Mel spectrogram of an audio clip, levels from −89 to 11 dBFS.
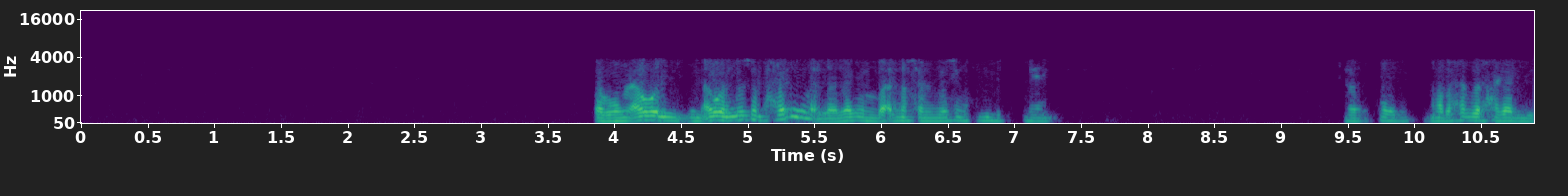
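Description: Speech throughout, with nothing above 3.8 kHz and a rough, muffled, warbly quality beyond what one phone codec produces. This is tandem speech coding: the signal was decoded and re-encoded at each link, which fits three low-rate speech coders in a row, ending in AMR-NB.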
